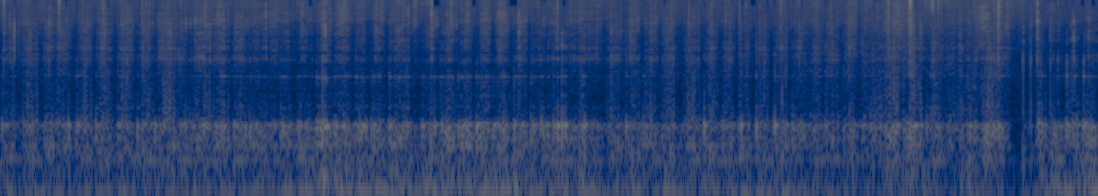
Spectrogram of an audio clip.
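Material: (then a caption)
Metal mesh. Fingertips and nails scratch the sides and top of a Blue Yeti microphone's black hollow metal mesh grille. Heard through the mic, the scratching becomes a dense, steady, low rumbling texture with a low hum underneath. The sound holds level throughout except for a brief dip near the end.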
